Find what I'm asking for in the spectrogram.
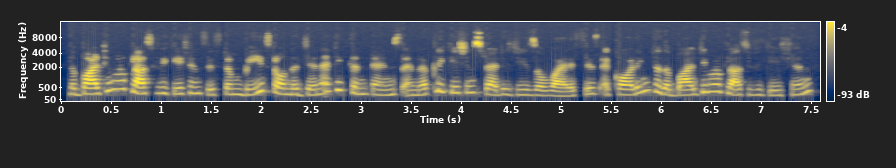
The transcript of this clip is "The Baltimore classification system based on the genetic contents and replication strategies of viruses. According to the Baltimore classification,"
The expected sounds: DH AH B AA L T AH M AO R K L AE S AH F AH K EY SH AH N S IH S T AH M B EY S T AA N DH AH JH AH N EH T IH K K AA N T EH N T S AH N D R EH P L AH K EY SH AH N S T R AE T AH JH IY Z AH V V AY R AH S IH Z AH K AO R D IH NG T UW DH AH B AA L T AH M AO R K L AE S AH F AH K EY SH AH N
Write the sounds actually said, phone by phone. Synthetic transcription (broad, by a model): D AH B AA L T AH M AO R K L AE S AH F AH K EY SH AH N S IH S T AH M B EY S T AA N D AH JH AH N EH T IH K K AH N T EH N T S AH N D R EH P L AH K EY SH AH N S T R AE T AH JH IY Z AH V V AY R AH S IH Z AH K AO R D IH NG T UW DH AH B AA L T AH M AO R K L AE S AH F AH K EY SH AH N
